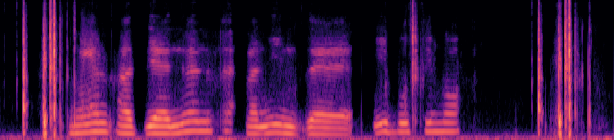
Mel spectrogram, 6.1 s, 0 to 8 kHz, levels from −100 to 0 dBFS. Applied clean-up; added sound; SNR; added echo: neural diffusion model UNIVERSE++.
